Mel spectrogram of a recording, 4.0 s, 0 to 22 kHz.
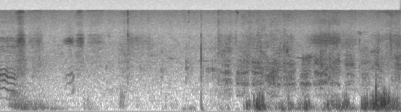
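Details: Bulldog jumping, recorded 2 March 2017; a quiet start with a sharp click, then low rough grunts and snorts bunch together in the final second and a half.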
